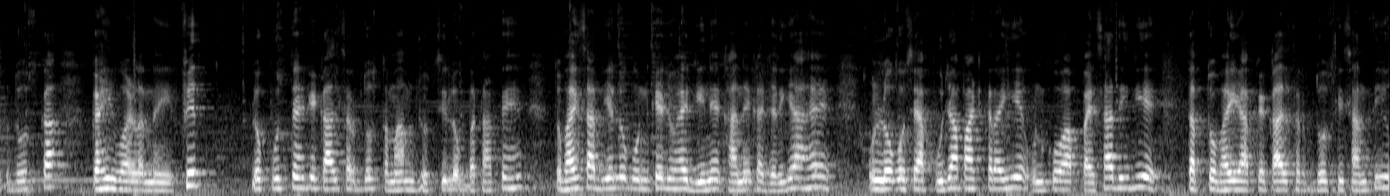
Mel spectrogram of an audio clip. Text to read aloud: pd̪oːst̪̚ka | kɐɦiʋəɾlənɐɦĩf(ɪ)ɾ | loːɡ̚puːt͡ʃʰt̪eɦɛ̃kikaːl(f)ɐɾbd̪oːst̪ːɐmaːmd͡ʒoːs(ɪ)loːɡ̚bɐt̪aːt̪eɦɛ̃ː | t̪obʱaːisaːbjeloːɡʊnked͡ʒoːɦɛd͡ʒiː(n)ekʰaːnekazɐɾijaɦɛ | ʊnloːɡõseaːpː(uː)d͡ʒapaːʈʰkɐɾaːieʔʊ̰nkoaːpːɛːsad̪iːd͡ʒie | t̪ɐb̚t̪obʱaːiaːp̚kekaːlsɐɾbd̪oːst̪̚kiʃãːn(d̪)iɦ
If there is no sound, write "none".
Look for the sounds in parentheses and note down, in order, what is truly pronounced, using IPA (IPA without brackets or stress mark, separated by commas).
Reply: ɪ, s, i, n, uː, t̪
